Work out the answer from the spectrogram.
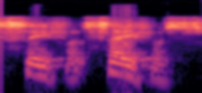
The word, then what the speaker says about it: Cephas: Back then his name was Cephas, which would be phonetically spelled C-E-P-H-U-S, but perhaps Cephas means Peter in Latin.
